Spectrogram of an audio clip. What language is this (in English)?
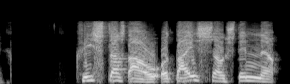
Icelandic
